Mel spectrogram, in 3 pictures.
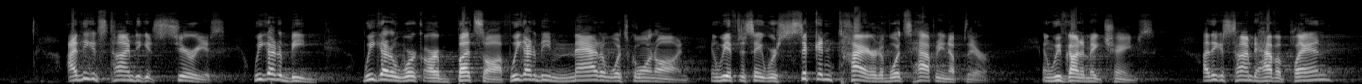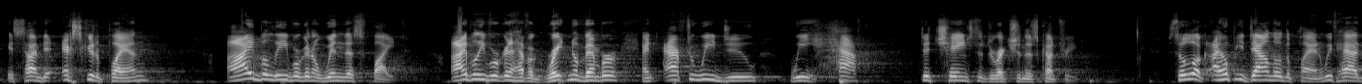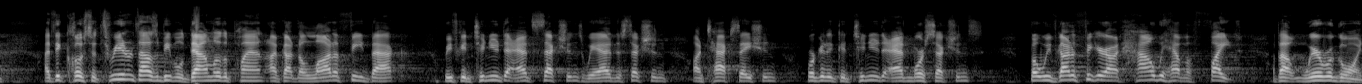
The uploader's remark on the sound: NatCon 3 Miami. Keynote address at the Miami National Conservatism Conference on September 11, 2022.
